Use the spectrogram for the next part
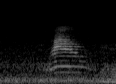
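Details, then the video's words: Impatient domestic cat meowing at its owner indoors while waiting: one rising-falling harmonic meow, with a person's voice nearby. "Impatient Cat Meows At Dad"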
